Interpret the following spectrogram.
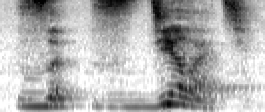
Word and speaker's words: сделать: глагол делать сделать сделать у нас здесь префикс с но мы произносим его сделать есть съесть здесь тоже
